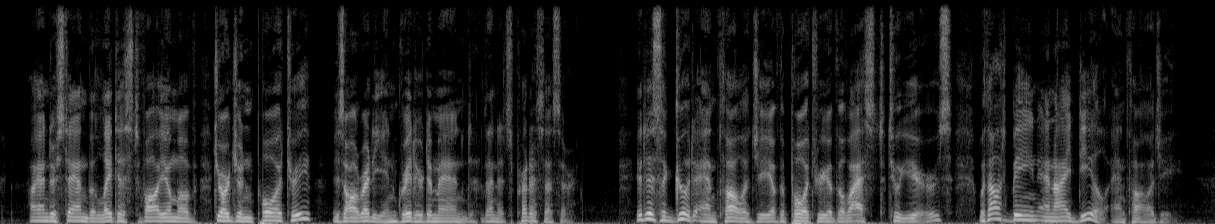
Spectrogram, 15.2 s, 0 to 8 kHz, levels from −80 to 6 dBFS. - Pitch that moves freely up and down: No, average, 3.6 semitones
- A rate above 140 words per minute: No, slow, 135 wpm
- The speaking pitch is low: Yes, low, 120 Hz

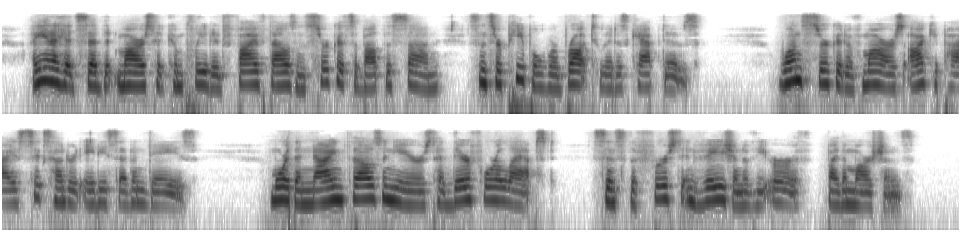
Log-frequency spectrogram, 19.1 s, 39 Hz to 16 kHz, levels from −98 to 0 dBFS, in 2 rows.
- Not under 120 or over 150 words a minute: Yes, average, 140 wpm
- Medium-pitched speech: Yes, medium, 180 Hz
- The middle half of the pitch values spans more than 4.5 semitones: No, average, 3.0 semitones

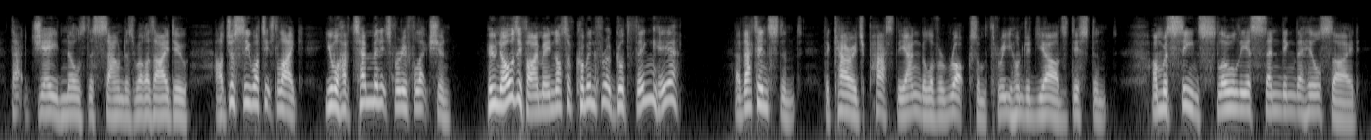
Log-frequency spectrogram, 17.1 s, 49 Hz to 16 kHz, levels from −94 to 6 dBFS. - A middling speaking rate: No, fast, 215 wpm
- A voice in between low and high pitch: Yes, medium, 160 Hz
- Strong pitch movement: Yes, wide, 5.7 semitones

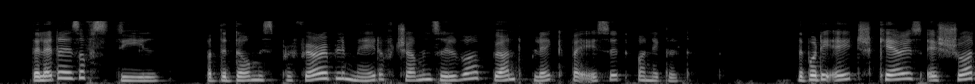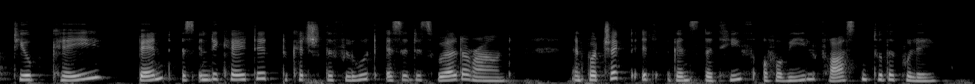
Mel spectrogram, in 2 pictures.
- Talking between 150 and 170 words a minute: Yes, average, 165 wpm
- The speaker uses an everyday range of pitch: Yes, average, 3.9 semitones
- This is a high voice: Yes, high, 205 Hz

